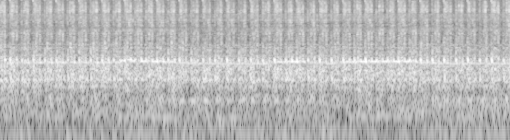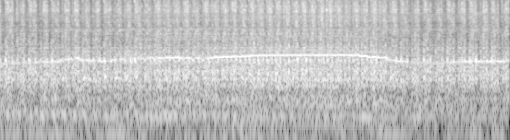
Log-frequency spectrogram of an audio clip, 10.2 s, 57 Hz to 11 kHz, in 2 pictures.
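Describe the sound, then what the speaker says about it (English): Husqvarna Viking Designer Brilliance 80 embroidery machine running a placement stitch, a steady, fast, even mechanical whir with a faint rising tone near the end, continuous and close for the whole stretch without talk. "And we're only going to stitch over a little bit of what I did before."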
